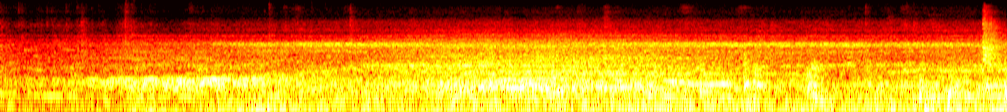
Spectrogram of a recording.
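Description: An electric commuter train passing close on the adjacent track: its rumble grows louder over the first three seconds as it draws alongside, with a steady high whine over it, and a sharp click near the end.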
